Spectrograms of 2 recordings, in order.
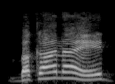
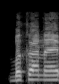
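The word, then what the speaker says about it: Bakanae: का नाम है क्या बकाना डिजीज बकाना डिजीज हां बकाना प्रोनाउंस करते हैं बेकेन लिखा होगा लेकिन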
